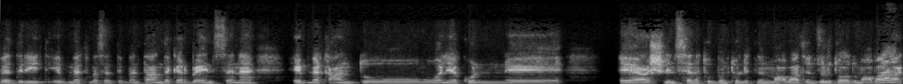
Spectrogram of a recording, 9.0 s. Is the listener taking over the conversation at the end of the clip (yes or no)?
yes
